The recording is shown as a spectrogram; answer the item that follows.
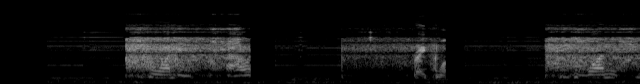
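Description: Military UHF air-control radio traffic: three short keyed transmissions heavy with static and garbled, unintelligible speech, each switching on and off abruptly, with a faint steady hum in the gaps.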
